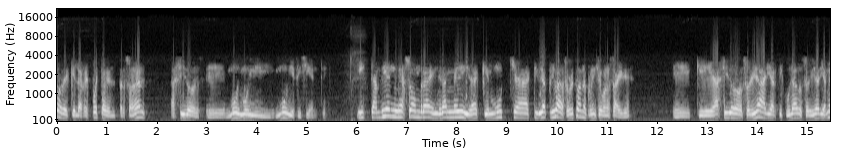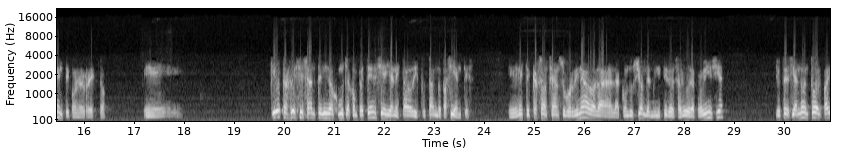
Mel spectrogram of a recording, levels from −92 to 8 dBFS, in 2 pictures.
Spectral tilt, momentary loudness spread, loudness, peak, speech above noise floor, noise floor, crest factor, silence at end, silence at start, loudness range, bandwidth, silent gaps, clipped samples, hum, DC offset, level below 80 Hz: -8 dB/octave; 9 LU; -13 LUFS; -2 dBFS; 43 dB; -56 dBFS; 12 dB; 0 s; 0 s; 5 LU; 5.8 kHz; none; under 0.1%; none; under 0.1%; -60 dBFS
